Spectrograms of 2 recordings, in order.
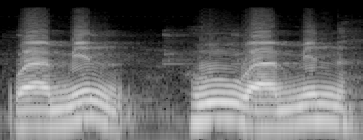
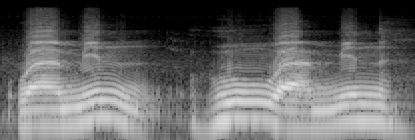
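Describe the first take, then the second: The two takes are said the same way.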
